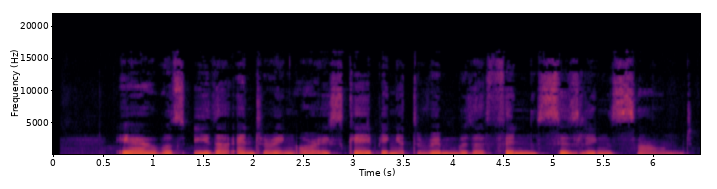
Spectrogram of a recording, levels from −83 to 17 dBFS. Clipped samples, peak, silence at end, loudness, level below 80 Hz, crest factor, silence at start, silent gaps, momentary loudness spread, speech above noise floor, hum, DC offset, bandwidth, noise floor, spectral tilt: under 0.1%; -10 dBFS; 0.1 s; -29 LUFS; -78 dBFS; 18 dB; 0.65 s; none; 6 LU; 30 dB; none; under 0.1%; 16 kHz; -59 dBFS; -5.5 dB/octave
